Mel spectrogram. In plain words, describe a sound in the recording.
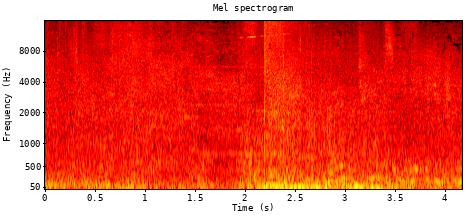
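A tower crumbles with a heavy crash.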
